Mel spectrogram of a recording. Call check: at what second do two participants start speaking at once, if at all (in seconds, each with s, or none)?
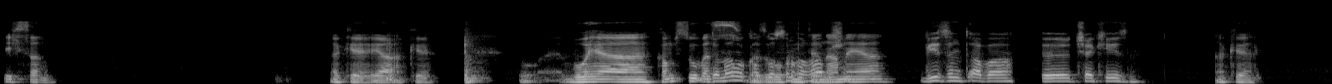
6.9 s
